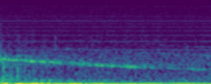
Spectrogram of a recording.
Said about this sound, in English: There's a siren. The RCMP is coming for me. I'm just kidding.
